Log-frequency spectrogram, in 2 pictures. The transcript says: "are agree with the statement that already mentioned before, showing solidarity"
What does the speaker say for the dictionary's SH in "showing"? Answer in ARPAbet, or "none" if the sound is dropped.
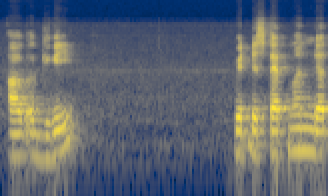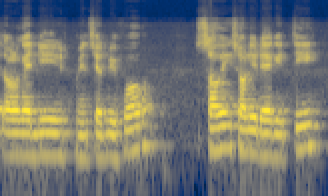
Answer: S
